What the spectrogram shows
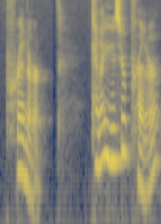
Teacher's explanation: that T just drops out with native speakers after the N sound or N sound in an unstressed syllable. The reason for this is because the N and the T t sound are both made at the ridge behind your top front teeth. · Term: vanishing T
